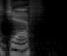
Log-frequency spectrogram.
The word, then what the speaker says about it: Gef: But either way, its name is Jeff, and it's spelled G-E-F.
